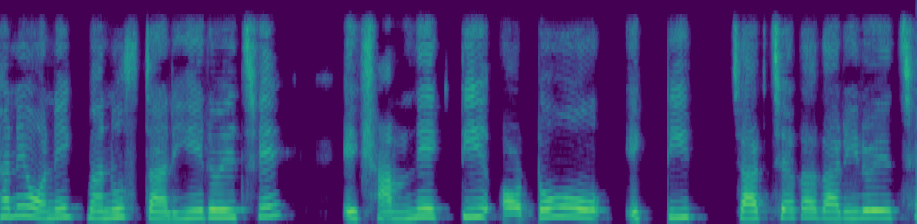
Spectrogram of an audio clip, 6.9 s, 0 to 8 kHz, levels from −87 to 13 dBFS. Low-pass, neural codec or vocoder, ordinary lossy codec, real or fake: 7.2 kHz; codec, 16 kHz, 2 kbps, X-Codec, WavLM features, trained on Multilingual LibriSpeech; none; fake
